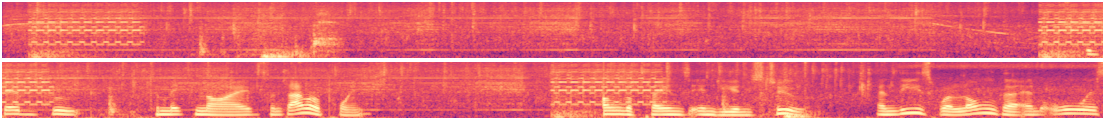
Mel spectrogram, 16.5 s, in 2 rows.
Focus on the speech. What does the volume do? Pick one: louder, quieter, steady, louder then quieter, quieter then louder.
steady.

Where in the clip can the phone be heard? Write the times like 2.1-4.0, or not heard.
0.1-2.6, 7.8-9.4, 12.3-14.4.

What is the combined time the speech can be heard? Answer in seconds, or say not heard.
7 s.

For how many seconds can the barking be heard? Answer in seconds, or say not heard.
not heard.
